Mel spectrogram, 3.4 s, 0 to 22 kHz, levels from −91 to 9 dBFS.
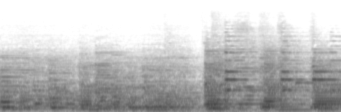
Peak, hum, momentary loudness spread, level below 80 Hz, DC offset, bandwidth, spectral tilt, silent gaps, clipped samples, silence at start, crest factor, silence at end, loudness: -10 dBFS; none; 5 LU; -48 dBFS; under 0.1%; 8.8 kHz; -8 dB/octave; none; under 0.1%; 0 s; 14 dB; 0 s; -25 LUFS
